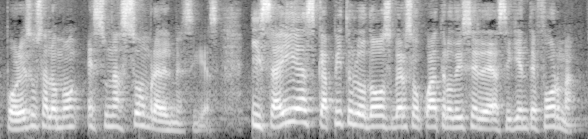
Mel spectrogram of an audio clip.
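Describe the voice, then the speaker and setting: A man gives a teaching sermon in a soft, mellow voice. He talks in an unhurried way, returns to his key phrases again and again and keeps turning to his listeners with questions. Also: high-pitched, expressive. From Mexico. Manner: repeats key phrases, often calls listeners "amados"; deliberate, unhurried explanation with rhetorical questions. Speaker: congregation teacher.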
